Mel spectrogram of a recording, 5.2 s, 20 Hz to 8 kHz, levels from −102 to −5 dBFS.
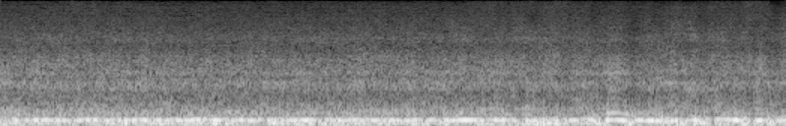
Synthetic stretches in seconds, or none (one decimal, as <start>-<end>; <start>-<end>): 3.0-5.2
